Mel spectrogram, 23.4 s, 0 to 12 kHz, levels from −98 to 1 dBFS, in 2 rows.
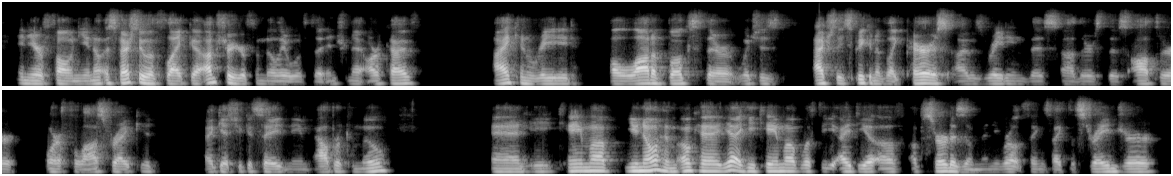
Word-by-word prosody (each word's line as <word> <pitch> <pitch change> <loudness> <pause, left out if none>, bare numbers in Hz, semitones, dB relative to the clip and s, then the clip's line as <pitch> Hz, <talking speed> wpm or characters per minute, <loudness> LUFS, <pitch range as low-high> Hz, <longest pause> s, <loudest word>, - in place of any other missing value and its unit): in 125 -1 -6
your 115 -2 +2
phone, 110 -1 +1
you 110 0 -6
know 125 +1 0
especially 140 +4 +4
with 120 -1 +2
like, 110 -2 +3
uh 115 - +2
I'm 155 - +6
sure 150 -5 +2
you're 110 -1 0
familiar 110 -2 -7
with 105 0 -10
the - - -8
Internet 115 +1 -11
Archive. 125 +3 0 0.8
I 145 - +5
can 125 -6 -4
read 115 0 -2 0.3
a 110 - +3
lot 120 +4 +6
of 125 0 -1
books 120 0 0
there, 105 -3 -2
which 110 0 -10
is 110 -2 -12 0.3
actually 125 -1 +3
speaking 135 -2 0
of 110 - -8
like, 105 -3 -4
Paris, 125 -2 +5
I 110 - -7
was 110 -1 -15
reading 115 -1 -5
this 110 -1 -8
uh, 105 -1 -10
there's 105 +1 -12
this 105 - -10
author, 115 -1 -3 0.3
or 115 -1 -3
a - - -5
philosopher, 110 0 -4
I 105 - -1
could 120 -2 -16 0.5
I - - -4
guess - - -5
you - - -13
could - - -9
say, 110 0 -2
named 105 -1 -19
Albert 110 +2 -3
Camus 125 +7 -2 1.0
and 115 -1 -2
he 120 +1 -11
came 145 +1 +3
up 145 -1 +3
You 145 +1 +5
know 155 +5 +8
him, 135 -8 +1
okay? 140 -2 +4
Yeah, 165 +5 +6
he 130 0 0
came 135 +2 +2
up 135 -1 +2
with 130 0 -4
the 130 - -8
idea 120 0 +1
of 120 -1 -4
absurdism, 120 -6 0
and 105 - -21
he 110 - -18
wrote 115 +1 -4
things 110 -2 -15
like - - -7
The - - -21
Stranger, 115 -1 -1
115 Hz, 200 wpm, -24 LUFS, 110-130 Hz, 1.0 s, know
